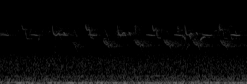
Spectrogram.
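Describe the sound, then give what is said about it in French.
Two thrushes, one singing and one calling; the song is a steady run of short, high, repeated phrases, soft over a constant low rumble of outdoor background noise. “Grive.”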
